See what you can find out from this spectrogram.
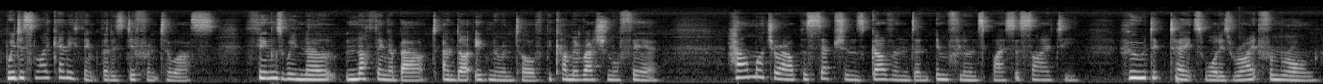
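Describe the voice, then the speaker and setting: A British woman, a playwright and poet, speaking earnestly as an interview guest. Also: medium pitch. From Britain. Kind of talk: earnest interview talk with read-aloud passages. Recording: clearly noisy room ambience.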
